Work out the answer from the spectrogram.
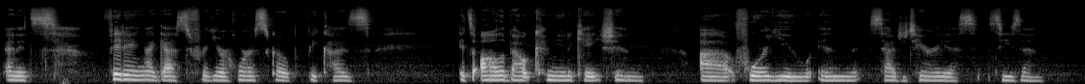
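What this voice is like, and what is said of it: Raspy, hoarse voice. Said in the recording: “losing my voice. ... So sorry for my raspy tones.”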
